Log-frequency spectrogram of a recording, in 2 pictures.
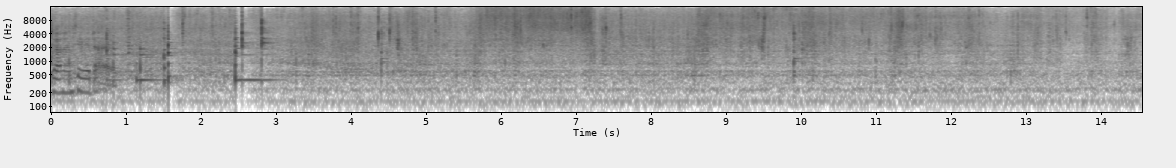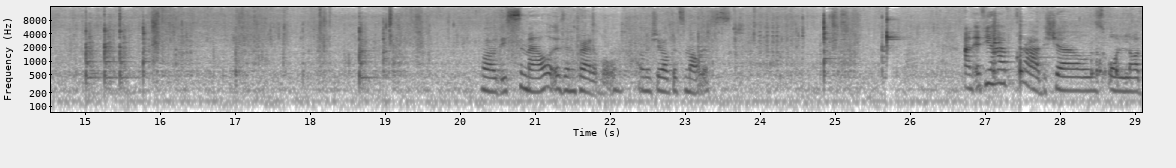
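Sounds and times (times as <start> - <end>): shells sizzling in oil: 0.0 - 29.0
wooden spoon scraping pot: 21.5 - 26.1.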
